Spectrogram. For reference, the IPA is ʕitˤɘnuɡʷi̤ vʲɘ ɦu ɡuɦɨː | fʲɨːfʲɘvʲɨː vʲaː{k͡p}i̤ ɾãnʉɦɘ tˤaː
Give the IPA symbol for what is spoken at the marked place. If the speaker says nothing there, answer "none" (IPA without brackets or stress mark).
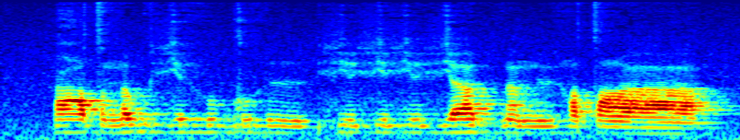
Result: kʷ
